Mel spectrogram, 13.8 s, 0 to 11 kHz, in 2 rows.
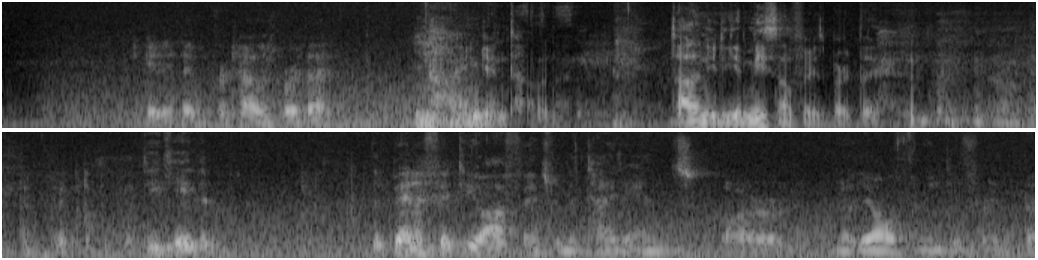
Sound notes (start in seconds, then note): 6.0 reporter laughs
